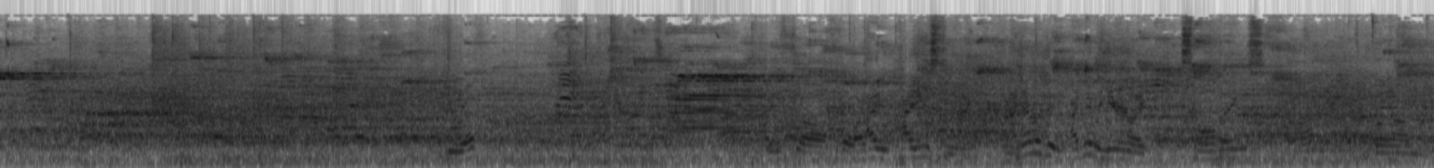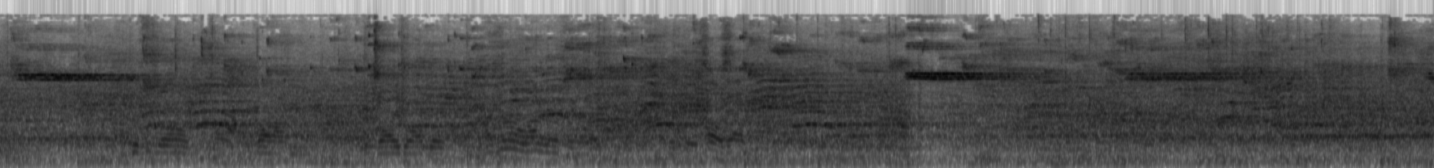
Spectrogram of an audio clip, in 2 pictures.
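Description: Players call out to each other, echoing in a large hall.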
